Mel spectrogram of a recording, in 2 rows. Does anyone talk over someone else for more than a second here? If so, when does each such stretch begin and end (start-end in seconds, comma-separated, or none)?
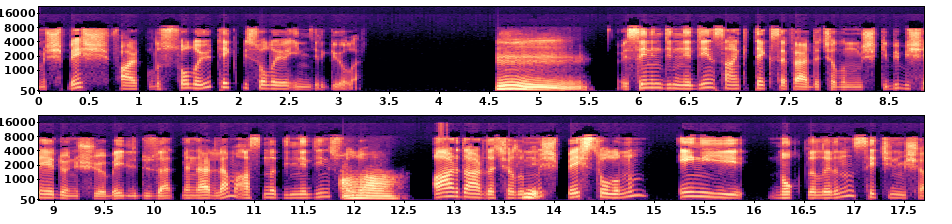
none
